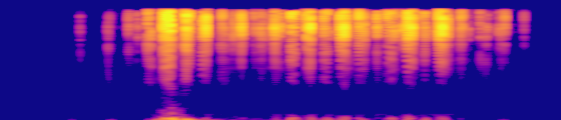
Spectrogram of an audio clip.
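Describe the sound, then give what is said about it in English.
Fingernails click and tap in a rapid, uneven flurry for about two seconds, crisp and bright with a scratchy edge, like nail ASMR. No one speaks. “Can you stop clicking your nails? I can't hear. Wait, you want to hear some nail ASMR?”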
